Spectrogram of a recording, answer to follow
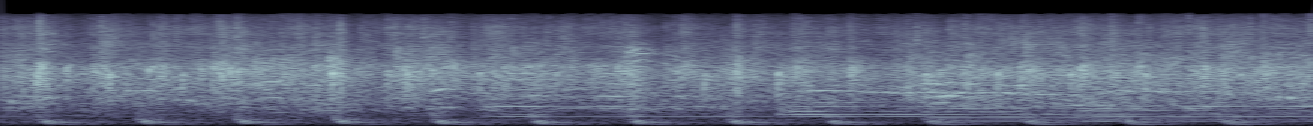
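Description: Audience applauding over background music with a steady beat.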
